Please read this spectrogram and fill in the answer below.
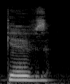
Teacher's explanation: give 后面加的这个 s 呢，应该是读浊音的，所以是 gives，很快过渡到后面的词了，所以这里面的 z 的音呢也很弱。gives you strength。好，我们再来看后面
